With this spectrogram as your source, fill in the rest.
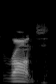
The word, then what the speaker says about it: Ront: I may have butchered it when I told it to you, but I believe it was It should be Ront. It's Ront. Ront.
